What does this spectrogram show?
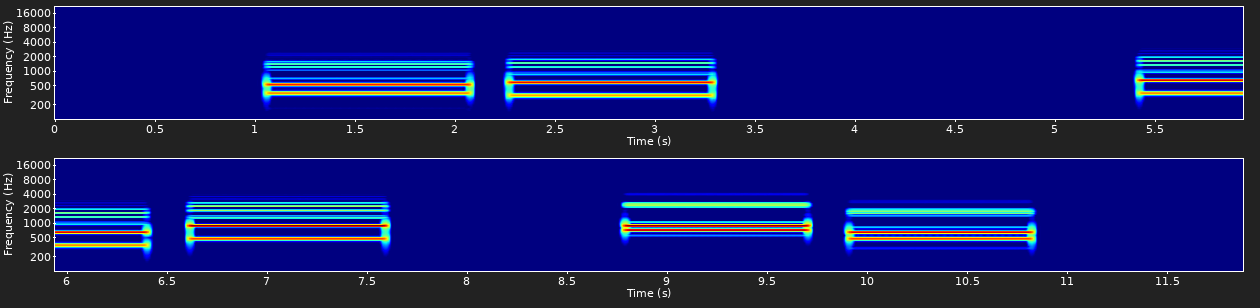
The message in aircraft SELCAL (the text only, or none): BF-AG BH-EL JL-EH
